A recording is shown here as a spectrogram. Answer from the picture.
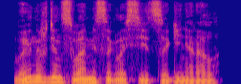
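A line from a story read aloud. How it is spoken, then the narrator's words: Muffled mutter. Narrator (Russian): глухо пробормотал Фригейл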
